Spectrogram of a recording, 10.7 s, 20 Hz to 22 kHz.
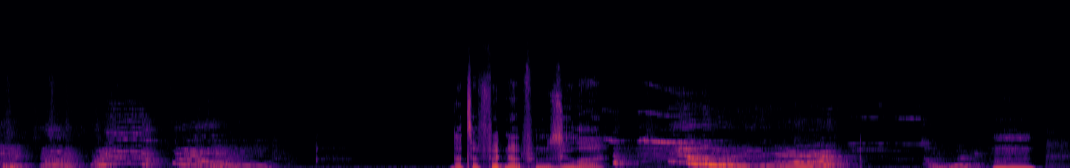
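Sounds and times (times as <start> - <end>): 
dog at a house howling and whimpering: 0.0 - 2.8, 6.0 - 9.9
speech: 4.5 - 6.1, 10.0 - 10.5.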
